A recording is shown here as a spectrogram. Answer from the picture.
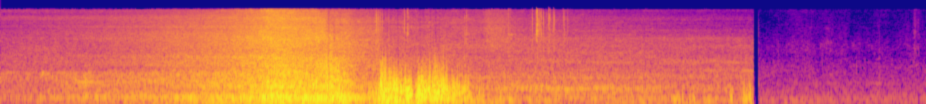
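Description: Train passing through the station at speed: the rumble and rush of the train build to a loud peak about three to four seconds in, fade as it goes by, then cut off suddenly.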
